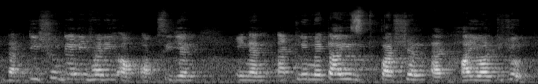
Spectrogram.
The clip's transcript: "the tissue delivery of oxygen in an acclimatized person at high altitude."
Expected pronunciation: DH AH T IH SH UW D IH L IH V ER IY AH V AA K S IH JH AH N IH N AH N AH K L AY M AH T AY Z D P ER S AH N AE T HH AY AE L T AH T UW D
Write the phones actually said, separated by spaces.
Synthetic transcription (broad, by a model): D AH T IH SH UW D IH L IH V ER IY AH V AA K S IH JH AH N IH N AH N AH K L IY M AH T AY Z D P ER SH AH N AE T HH AY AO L T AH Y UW D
